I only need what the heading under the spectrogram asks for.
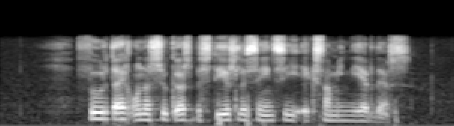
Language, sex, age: Afrikaans, male, 23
